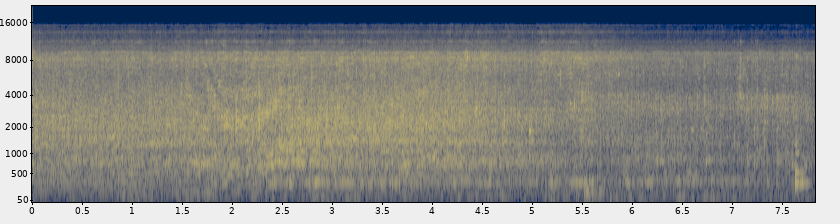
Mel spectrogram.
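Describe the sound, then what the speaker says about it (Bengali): Water poured into a pan of fried spice paste, giving a steady broad hissing, sizzling wash that holds loud for several seconds and eases off slightly toward the end, no speech. "এবার জল দিয়ে দেব।"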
